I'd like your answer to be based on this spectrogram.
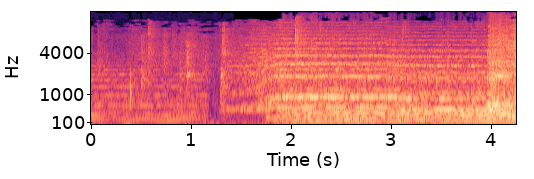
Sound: footsteps receding; dramatic music playing

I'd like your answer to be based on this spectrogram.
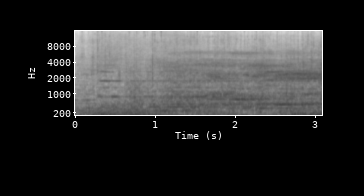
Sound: roaring

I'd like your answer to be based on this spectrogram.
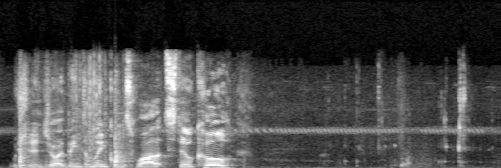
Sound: gulps

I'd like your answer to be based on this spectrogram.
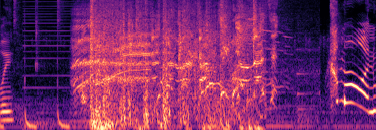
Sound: fighting sounds

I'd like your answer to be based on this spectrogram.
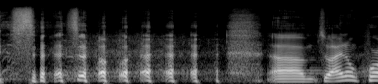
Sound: laughing

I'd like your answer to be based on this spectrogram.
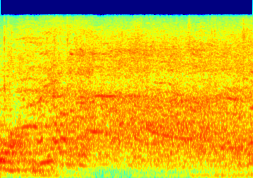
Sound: laughs

